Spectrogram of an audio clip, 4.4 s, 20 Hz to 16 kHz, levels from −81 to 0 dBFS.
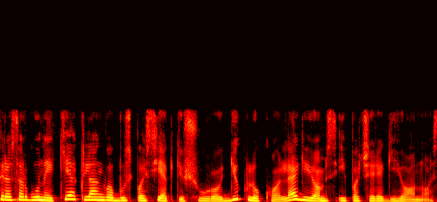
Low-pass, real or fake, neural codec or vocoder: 7.2 kHz; fake; codec, 16 kHz, 8 kbps, FunCodec, trained on LibriTTS, 25 frames a second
